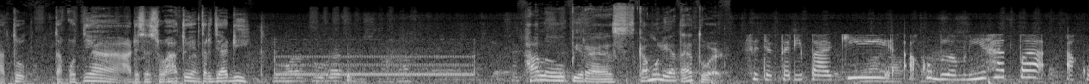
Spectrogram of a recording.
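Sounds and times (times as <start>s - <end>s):
speech: 0.0s - 3.8s, 5.1s - 10.8s
murmur of noise: 0.0s - 10.8s
telephone touch tone dialed to call a housekeeper: 2.7s - 7.3s.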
